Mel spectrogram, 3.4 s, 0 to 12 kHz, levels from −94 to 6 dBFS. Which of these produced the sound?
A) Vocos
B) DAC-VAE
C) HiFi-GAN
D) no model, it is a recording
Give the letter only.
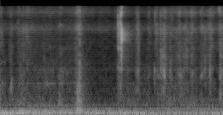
A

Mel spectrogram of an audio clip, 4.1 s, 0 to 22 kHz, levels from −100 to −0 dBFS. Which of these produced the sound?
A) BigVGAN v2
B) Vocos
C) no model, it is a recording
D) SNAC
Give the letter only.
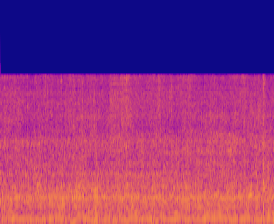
B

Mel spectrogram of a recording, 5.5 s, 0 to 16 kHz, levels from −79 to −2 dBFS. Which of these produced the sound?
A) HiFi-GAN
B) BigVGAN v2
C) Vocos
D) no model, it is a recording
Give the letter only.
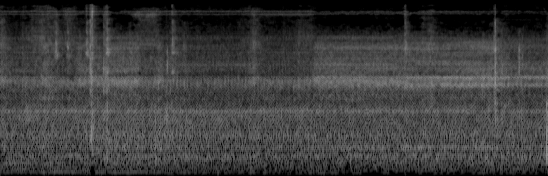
C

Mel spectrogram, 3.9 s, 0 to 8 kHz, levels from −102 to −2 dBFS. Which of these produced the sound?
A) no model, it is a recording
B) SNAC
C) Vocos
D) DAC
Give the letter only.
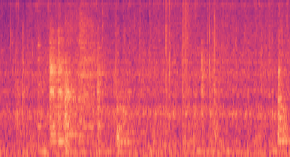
A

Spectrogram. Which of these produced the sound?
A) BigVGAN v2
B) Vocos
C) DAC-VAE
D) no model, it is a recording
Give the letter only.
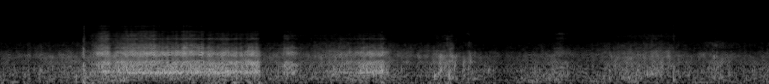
B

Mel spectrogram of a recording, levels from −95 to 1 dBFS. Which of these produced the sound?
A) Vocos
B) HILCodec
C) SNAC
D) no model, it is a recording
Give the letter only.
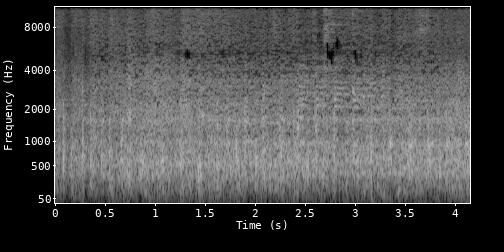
D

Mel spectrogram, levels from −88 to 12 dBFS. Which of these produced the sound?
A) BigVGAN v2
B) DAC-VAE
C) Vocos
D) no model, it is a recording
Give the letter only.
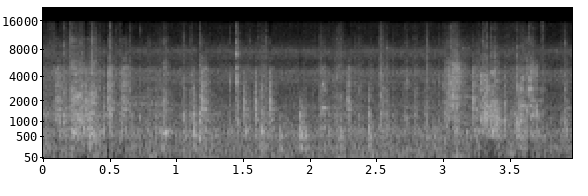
C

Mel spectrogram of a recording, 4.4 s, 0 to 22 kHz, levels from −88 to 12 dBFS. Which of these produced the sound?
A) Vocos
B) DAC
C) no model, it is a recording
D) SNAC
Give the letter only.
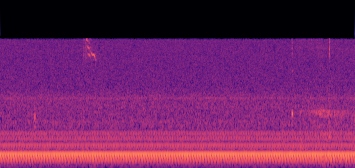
C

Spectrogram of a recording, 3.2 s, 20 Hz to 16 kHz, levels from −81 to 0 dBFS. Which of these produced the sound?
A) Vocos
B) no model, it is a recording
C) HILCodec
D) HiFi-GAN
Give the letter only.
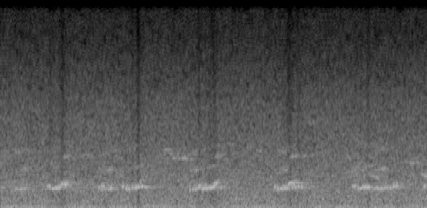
A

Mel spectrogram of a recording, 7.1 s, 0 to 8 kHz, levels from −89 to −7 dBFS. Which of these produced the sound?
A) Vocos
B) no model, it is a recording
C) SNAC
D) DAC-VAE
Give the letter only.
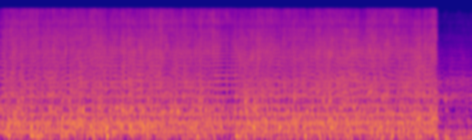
A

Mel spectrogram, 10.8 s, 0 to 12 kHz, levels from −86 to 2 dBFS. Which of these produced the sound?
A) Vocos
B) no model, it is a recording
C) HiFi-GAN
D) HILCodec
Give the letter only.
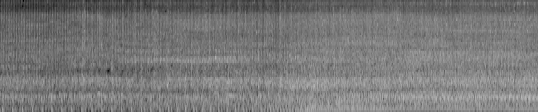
B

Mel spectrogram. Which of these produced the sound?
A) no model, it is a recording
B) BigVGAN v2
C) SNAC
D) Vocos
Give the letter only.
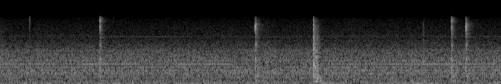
A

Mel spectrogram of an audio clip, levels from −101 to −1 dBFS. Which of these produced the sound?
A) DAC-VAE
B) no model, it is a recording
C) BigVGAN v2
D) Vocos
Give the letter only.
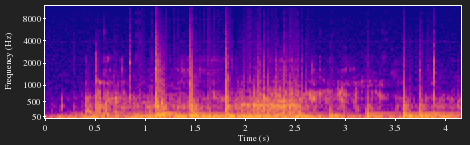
B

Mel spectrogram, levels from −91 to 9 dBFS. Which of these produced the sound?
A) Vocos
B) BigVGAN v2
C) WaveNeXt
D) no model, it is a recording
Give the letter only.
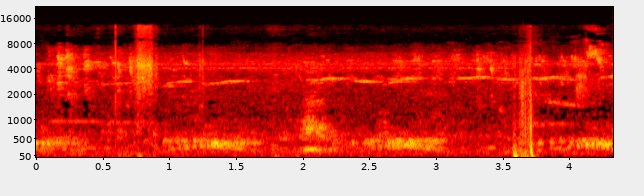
D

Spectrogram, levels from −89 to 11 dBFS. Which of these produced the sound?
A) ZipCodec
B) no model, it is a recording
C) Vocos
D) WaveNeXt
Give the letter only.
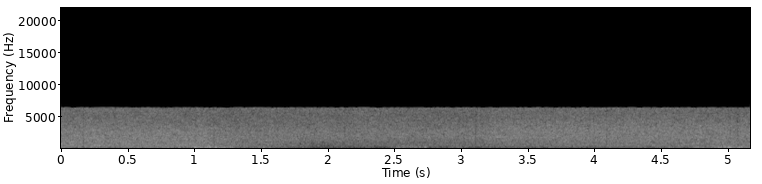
B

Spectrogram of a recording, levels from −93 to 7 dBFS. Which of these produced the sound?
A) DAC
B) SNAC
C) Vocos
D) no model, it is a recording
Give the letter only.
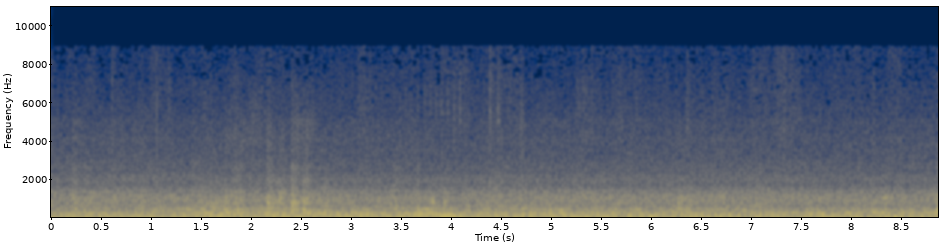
D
